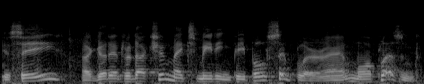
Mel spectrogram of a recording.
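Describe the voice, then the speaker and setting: A man plays a fatherly, instructive narrator from a 1950s educational film. His mid-pitched voice swings in lively fashion as he coaches a boy in manners, over a faintly noisy old soundtrack. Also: moderate pace, natural voice. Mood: friendly coaching.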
